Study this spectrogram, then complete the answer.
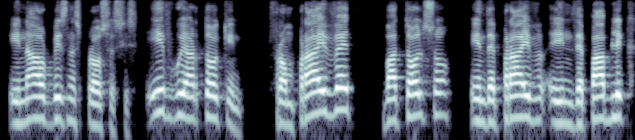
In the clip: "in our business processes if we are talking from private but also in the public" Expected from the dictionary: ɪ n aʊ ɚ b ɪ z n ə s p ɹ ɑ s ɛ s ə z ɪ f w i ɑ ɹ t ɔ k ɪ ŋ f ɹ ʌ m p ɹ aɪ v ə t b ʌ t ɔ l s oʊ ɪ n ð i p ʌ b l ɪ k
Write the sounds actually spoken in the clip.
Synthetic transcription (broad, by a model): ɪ n aʊ ɚ b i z n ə s p ɹ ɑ s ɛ s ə s ɪ f w i ɑ ɹ t ɔ k ɪ ŋ f ɹ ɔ m p ɹ aɪ v ə t b ʌ t ɔ l s oʊ ɪ n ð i p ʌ b l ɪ k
